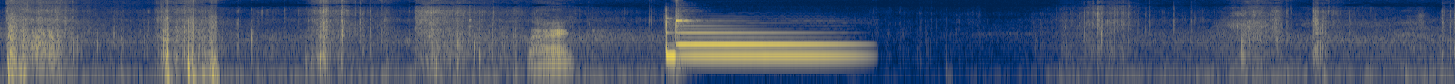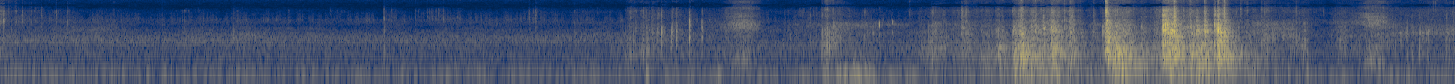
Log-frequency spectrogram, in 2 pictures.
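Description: Footsteps and handling crunching and knocking in burned debris, with a loud steady electronic beep a little over a second long about four and a half seconds in. A busier run of crunches and knocks comes near the end.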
